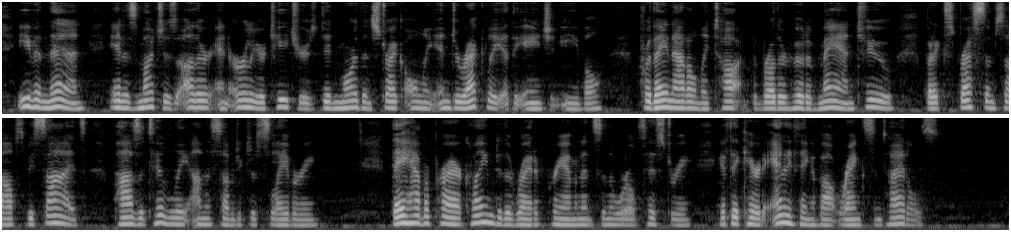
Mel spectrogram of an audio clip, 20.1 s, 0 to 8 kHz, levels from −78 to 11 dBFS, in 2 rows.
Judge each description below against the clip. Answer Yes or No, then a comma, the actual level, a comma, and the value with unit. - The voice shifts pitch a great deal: No, average, 2.7 semitones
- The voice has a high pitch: No, medium, 165 Hz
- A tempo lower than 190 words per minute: Yes, average, 180 wpm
